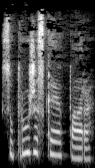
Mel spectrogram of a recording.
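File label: "supruzeskaja para", Russian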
